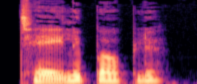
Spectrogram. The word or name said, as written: taleboble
